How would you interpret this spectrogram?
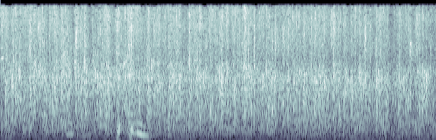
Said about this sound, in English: We don't have enough opportunities to honor these people, so let's please, before we do anything else, give everyone who serves on the front lines a big round of applause.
